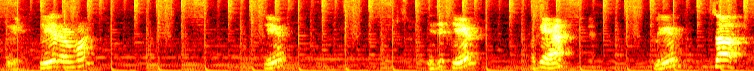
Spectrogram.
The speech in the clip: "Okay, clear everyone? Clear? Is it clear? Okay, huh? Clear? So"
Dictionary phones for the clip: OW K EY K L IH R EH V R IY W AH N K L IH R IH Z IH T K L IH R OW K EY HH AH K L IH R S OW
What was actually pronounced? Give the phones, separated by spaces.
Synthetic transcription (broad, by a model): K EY K L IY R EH R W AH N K L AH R IH Z IH T K L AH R OW K EY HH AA K L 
